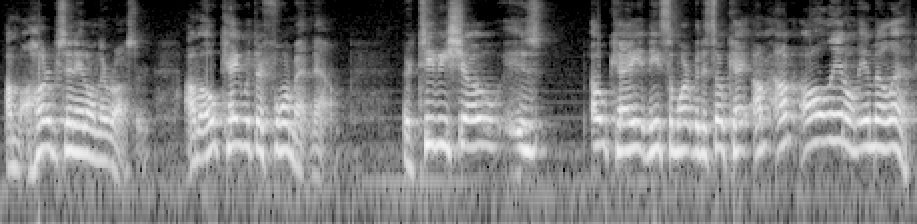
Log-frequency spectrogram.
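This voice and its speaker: A podcast host who also works as a fishing guide rants emphatically, repeating his points as he gives his opinion. His voice sits high, with a darkish tone, expressive delivery and moderate pace.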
